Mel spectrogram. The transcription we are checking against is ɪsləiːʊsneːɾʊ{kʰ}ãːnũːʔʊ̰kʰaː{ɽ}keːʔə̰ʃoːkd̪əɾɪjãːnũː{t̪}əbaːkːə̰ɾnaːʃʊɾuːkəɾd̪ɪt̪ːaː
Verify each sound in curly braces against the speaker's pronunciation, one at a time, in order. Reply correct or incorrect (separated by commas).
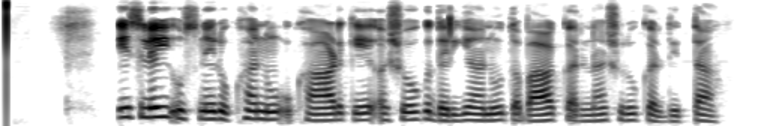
correct, correct, correct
